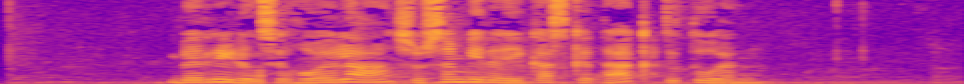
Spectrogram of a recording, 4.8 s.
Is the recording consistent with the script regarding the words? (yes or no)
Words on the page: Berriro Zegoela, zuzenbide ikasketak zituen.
yes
